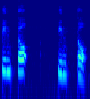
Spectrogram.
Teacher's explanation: Do you hear the glottal stop when I say pinto?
